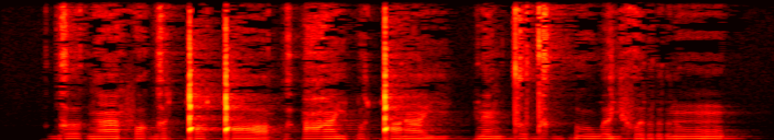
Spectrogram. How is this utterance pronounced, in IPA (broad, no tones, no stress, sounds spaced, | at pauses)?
ɡ ɤ ɡ ã f ɔ ɡ ʌ ǃ ɔ ǃ ɒ ɡ | ʕ ã j ɓ o ǃ ɒ ɾ ã j | ɾ ɛ̃ ɡ d o d ɤ ɡ ɠ u w ə j f ɤ r ũ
